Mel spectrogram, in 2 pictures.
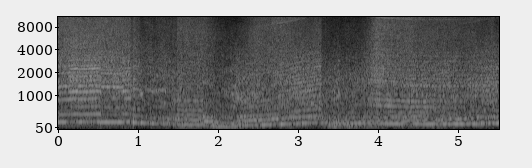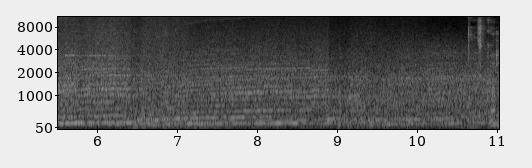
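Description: A race car drifts at Laguna Seca, its engine revving hard and rising and falling in pitch as the tires squeal and skid continuously, loud and close, with no voices over it.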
